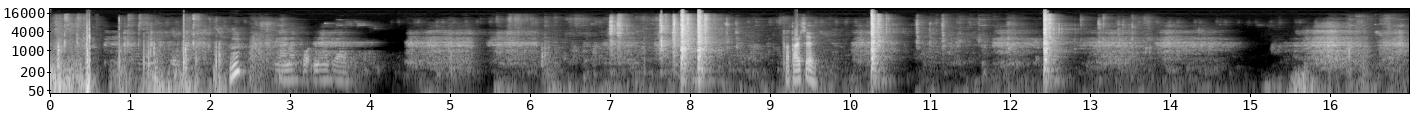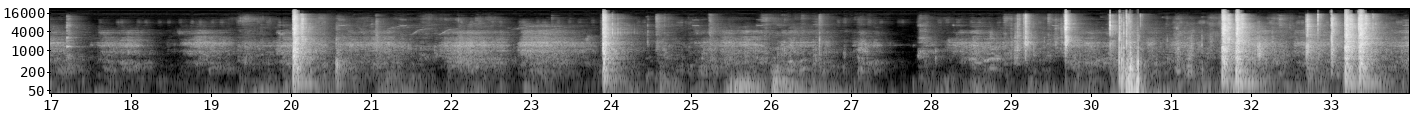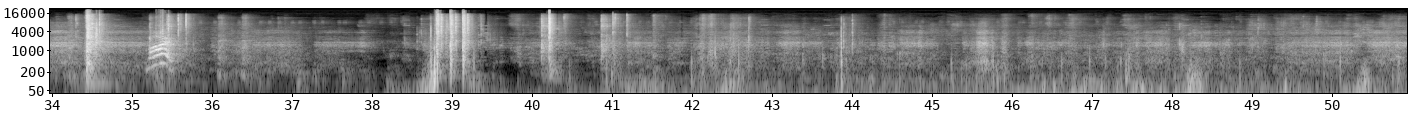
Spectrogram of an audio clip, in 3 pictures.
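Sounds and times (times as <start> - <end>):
airsoft guns firing: 7.6 - 8.6, 10.2 - 10.6, 12.4 - 12.8, 20.0 - 20.5, 23.9 - 24.3, 31.6 - 34.8, 38.8 - 39.4, 40.1 - 41.0
airsoft gun shots: 7.7 - 8.4, 12.4 - 12.8, 20.0 - 20.4, 23.9 - 24.3, 31.6 - 32.2, 33.0 - 33.8.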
